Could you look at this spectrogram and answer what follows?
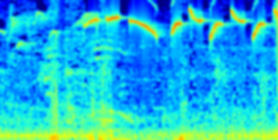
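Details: Sunbird, locally called kolibri wulung, singing actively: a run of high, thin, sharply down-slurred whistles, quickening toward the end over a faint low hum.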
